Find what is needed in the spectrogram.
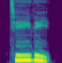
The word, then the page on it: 激励: jī lì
